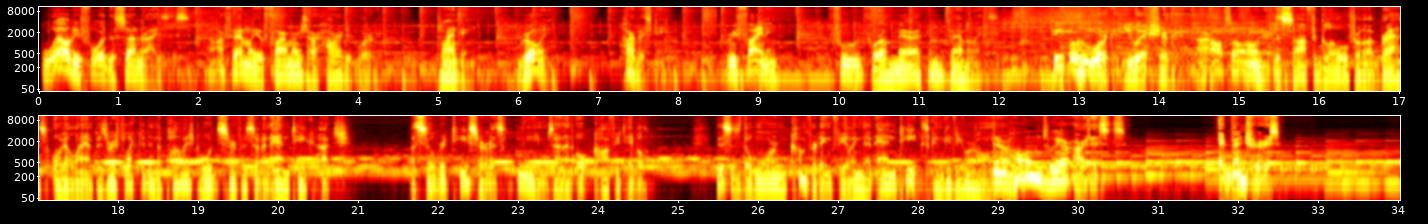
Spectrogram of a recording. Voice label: MALE COMMERCIALS

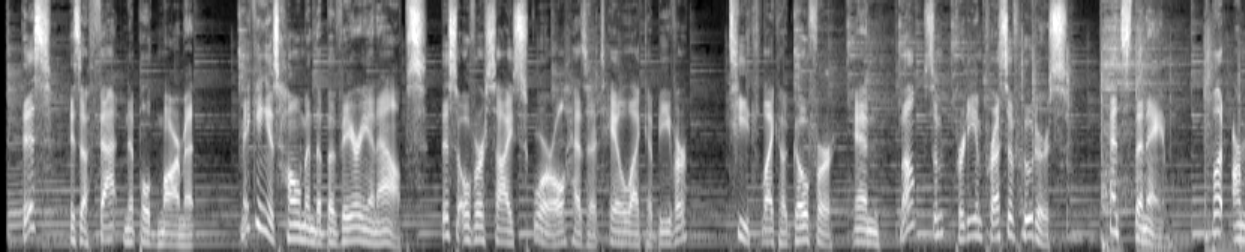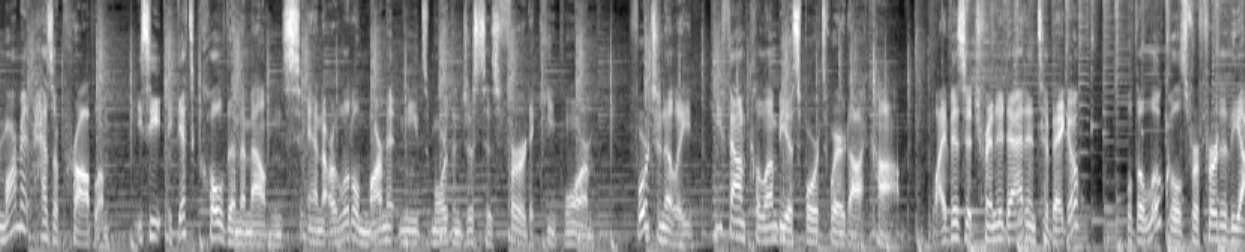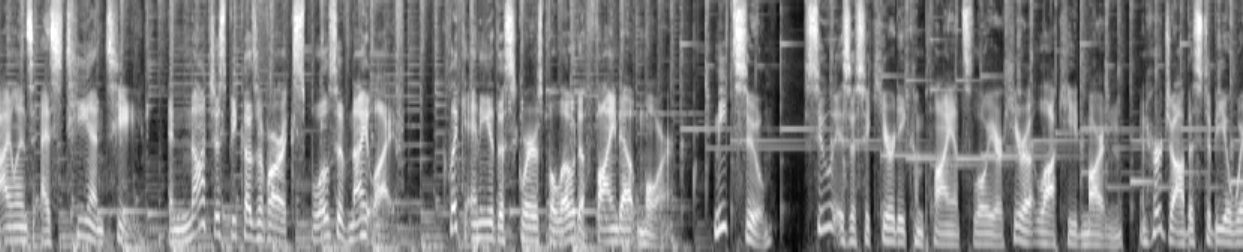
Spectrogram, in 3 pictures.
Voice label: Explainer

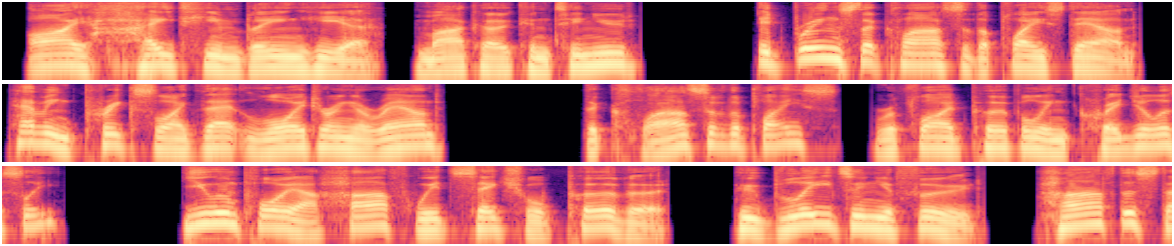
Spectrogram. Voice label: Narration Sample Profanity

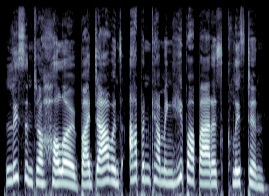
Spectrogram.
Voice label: Ad

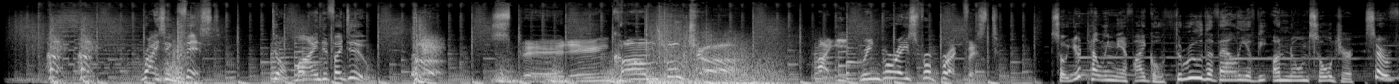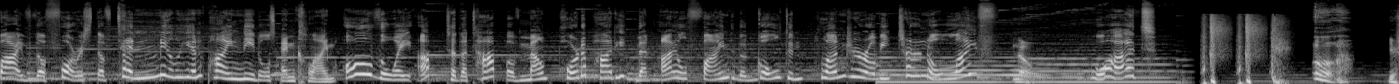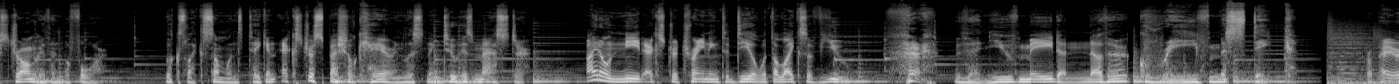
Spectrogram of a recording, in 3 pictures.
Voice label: video game animation cartoon male voice over

